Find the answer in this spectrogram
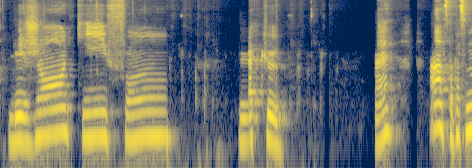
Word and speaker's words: queue: E aqui essa palavra queue se escreve com tudo isso de letra, mas você vai pronunciar só queue, queue, queue, bom?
